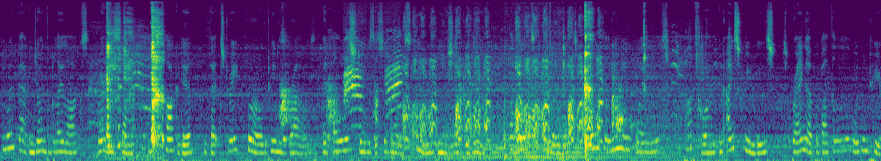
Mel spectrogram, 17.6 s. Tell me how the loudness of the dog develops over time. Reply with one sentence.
The loudness of the dog goes up.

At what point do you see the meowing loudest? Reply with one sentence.
The loudest moment of the meowing is at 7 seconds.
